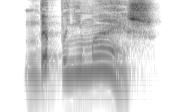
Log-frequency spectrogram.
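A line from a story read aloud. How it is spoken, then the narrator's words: Mumbling. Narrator (Russian): промямлил он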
